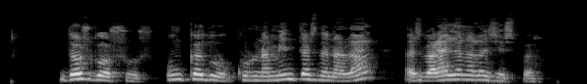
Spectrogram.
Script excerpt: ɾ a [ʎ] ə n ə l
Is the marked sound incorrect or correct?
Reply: correct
